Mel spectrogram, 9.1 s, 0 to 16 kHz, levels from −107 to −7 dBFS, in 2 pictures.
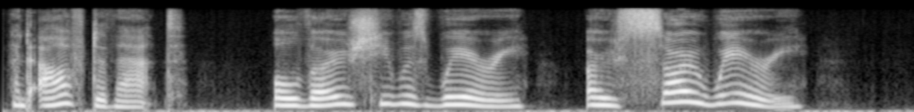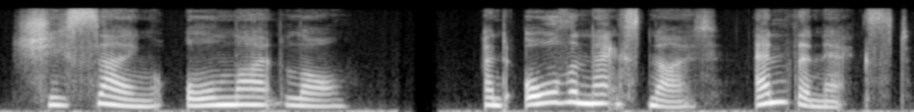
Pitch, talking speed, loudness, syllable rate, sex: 240 Hz, 150 wpm, -17 LUFS, 3.9 syllables/s, female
